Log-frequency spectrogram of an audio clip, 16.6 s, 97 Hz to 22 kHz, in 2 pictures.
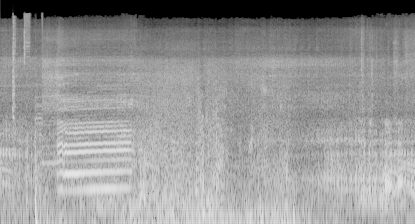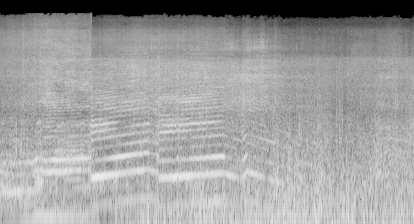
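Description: Small two-stroke 50cc supermotard engine running under way, its pitch holding steady at first, then rising and falling through the revs with throttle and gear changes from about nine seconds in.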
